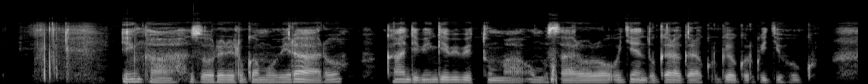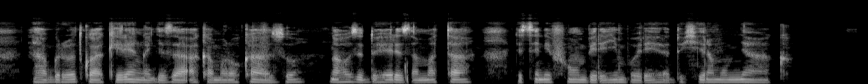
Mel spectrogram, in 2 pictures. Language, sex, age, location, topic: Kinyarwanda, female, 50+, Nyagatare, agriculture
